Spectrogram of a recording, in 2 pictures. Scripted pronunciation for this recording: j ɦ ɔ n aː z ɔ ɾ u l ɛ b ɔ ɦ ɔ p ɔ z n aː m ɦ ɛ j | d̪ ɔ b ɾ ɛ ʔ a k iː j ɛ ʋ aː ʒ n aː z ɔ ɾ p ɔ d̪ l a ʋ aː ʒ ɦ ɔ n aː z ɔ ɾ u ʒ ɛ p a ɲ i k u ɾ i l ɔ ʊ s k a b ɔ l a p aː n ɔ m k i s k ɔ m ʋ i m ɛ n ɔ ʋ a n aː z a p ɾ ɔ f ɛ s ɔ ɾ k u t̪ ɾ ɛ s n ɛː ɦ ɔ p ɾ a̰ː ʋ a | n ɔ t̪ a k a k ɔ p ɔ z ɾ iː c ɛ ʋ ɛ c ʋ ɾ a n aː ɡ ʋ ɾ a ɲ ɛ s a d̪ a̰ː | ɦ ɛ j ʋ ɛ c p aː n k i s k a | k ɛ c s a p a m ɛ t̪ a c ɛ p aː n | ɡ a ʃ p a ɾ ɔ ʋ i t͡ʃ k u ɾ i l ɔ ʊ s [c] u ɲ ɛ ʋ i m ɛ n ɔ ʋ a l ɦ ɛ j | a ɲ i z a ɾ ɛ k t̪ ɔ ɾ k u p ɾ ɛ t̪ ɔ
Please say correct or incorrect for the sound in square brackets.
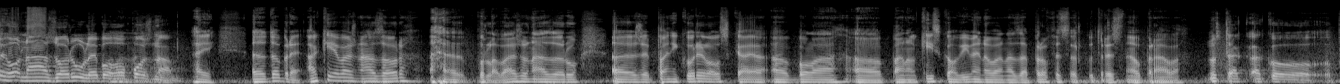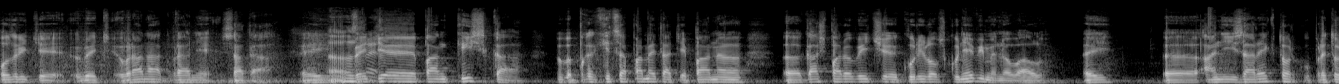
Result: incorrect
